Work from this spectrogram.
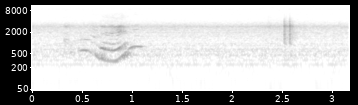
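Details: Black and white pet cat indoors in a small room, jumping onto a bed; one short rising-then-falling meow lasting about half a second, then a faint click, over quiet room hiss.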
